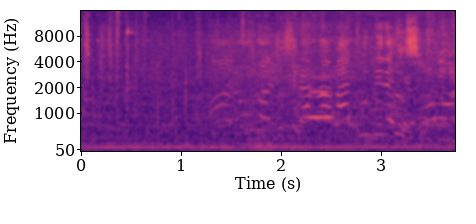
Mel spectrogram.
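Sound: crowd commotion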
